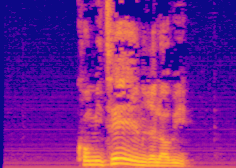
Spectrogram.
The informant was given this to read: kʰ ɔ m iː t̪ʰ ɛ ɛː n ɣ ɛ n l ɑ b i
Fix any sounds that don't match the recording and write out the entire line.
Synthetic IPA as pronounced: kʰ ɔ m i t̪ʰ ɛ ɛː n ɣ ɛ l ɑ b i

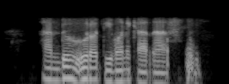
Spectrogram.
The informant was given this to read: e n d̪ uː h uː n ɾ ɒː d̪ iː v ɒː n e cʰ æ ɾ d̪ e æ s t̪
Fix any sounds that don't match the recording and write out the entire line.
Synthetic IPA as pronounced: æ n d̪ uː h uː ɾ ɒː d̪ iː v ɒː n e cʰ æ ɾ d̪ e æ s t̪

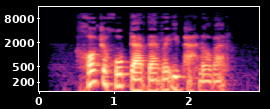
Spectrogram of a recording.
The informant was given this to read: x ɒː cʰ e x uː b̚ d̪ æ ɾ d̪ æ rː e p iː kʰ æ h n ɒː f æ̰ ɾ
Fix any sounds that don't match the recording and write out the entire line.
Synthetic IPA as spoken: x ɒː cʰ e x uː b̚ d̪ æ ɾ d̪ æ rː e ʔ iː pʰ æ h n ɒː v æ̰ ɾ

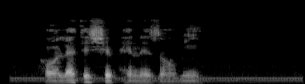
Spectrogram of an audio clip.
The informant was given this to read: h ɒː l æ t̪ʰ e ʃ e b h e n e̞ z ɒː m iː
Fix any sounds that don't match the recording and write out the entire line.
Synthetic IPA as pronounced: h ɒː l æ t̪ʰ e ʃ e b h e n e̞ z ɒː m iː

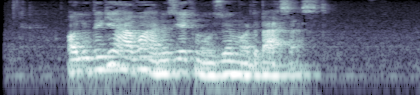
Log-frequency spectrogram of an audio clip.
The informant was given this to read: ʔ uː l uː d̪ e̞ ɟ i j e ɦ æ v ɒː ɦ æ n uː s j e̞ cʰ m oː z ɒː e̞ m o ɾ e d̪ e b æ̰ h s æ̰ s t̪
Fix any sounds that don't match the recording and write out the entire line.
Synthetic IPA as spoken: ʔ ɒː l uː d̪ e̞ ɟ i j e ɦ æ v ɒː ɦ æ n uː z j e̞ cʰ m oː z uː e̞ m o ɾ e d̪ e b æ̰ h s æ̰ s t̪

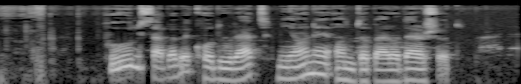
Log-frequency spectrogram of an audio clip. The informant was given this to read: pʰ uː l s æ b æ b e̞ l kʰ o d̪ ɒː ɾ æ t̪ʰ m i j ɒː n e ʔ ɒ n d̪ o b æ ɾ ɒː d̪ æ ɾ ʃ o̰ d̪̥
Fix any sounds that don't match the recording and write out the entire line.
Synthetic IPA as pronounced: pʰ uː l s æ b æ b e̞ kʰ o d̪ uː ɾ æ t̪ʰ m i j ɒː n e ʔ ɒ n d̪ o b æ ɾ ɒː d̪ æ ɾ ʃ o̰ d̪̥

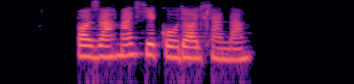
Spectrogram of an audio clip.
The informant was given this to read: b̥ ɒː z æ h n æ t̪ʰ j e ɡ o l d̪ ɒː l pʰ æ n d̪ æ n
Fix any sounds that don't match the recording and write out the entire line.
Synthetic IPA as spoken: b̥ ɒː z æ h m æ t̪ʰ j e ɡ o d̪ ɒː l cʰ æ n d̪ æ m

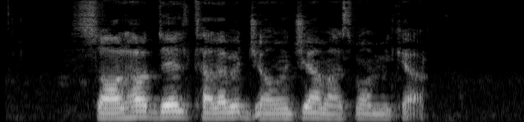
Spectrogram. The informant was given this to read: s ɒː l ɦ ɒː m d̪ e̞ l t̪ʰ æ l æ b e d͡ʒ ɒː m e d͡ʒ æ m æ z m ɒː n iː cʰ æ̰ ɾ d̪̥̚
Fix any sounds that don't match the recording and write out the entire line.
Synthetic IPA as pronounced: s ɒː l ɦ ɒː d̪ e̞ l t̪ʰ æ l æ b e d͡ʒ ɒː m e d͡ʒ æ m æ z m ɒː m iː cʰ æ̰ ɾ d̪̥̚

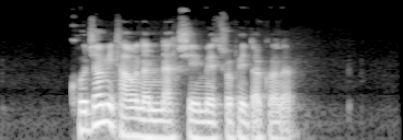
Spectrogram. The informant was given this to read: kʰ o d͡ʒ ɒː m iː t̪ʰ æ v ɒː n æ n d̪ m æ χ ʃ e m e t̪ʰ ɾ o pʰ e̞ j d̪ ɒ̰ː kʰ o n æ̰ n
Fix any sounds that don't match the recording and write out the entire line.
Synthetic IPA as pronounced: kʰ o d͡ʒ ɒː m iː t̪ʰ æ v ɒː n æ n d̪ n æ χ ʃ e m e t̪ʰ ɾ o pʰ e̞ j d̪ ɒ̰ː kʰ o n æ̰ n

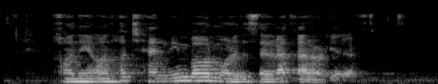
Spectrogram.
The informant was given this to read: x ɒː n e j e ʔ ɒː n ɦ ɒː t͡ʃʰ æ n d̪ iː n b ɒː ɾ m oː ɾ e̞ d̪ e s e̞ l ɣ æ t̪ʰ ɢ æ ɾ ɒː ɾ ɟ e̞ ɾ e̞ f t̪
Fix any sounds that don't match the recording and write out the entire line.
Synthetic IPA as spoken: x ɒː n e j e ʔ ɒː n ɦ ɒː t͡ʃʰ æ n d̪ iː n b ɒː ɾ m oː ɾ e̞ d̪ e s e̞ ɾ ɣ æ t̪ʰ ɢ æ ɾ ɒː ɾ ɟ e̞ ɾ e̞ f t̪

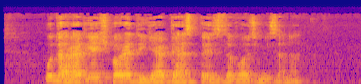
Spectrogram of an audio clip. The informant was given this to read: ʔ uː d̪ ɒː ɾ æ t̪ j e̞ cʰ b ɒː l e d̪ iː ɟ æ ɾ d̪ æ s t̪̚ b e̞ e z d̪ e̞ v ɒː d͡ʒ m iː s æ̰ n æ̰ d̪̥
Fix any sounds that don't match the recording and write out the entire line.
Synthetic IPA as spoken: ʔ uː d̪ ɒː ɾ æ d̪ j e̞ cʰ b ɒː ɾ e d̪ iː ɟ æ ɾ d̪ æ s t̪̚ b e̞ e z d̪ e̞ v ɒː d͡ʒ m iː z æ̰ n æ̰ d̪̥

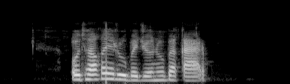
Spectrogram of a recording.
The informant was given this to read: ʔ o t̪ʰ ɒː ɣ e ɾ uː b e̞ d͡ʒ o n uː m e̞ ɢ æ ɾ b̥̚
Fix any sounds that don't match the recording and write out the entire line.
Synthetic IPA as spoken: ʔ o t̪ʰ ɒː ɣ e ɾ uː b e̞ d͡ʒ o n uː b e̞ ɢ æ ɾ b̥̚

